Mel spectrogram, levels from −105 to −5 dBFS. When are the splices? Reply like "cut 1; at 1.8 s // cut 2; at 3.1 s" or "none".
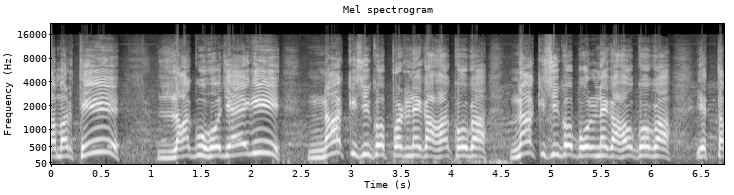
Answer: none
